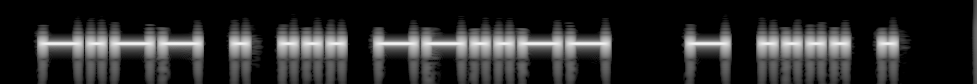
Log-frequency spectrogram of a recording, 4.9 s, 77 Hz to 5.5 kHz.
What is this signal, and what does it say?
Morse code, heard as a keyed tone, about 20 wpm, 600 Hz. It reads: YES, THE
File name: the old man and the sea / the old man and the sea part 1 20wpm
